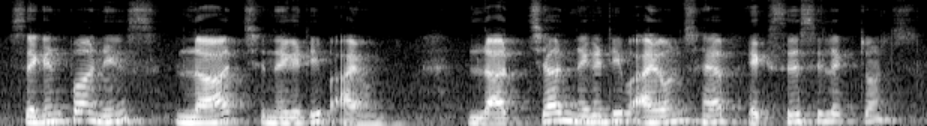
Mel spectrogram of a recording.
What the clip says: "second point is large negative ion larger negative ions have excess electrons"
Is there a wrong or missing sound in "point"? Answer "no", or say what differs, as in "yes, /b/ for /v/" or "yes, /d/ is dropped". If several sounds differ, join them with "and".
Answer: yes, /t/ is dropped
